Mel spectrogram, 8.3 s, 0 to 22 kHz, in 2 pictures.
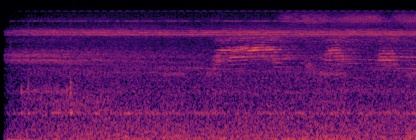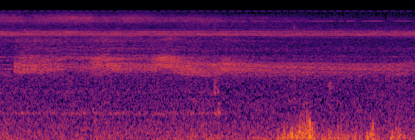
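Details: Robust cicada (minminzemi) singing on 24 July 2016. A shrill, steady high-pitched drone runs throughout, and a wavering mid-high buzzing band swells and fades through the middle. A low rumble, perhaps traffic, rises near the end.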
